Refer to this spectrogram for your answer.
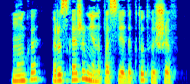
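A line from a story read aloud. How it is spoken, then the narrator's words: Quiet question. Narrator (Russian): тихо спросил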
